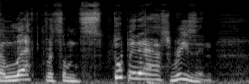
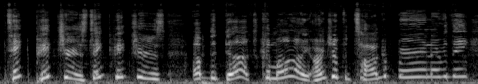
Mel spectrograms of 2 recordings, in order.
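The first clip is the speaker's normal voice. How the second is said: high, needling mock voice of the friend; teasing friend; 12 semitones higher than usual. Friend teasing the photographer to shoot ducks, high mocking voice. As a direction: rib him in a high teasing voice.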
